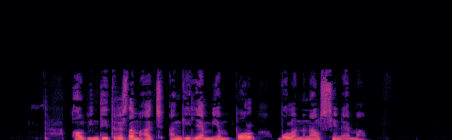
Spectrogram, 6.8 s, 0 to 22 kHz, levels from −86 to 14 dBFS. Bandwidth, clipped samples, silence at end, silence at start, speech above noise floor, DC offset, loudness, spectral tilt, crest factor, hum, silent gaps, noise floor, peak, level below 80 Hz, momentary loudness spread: 11.5 kHz; under 0.1%; 1.35 s; 0.65 s; 53 dB; under 0.1%; -26 LUFS; -5.5 dB/octave; 20 dB; none; none; -78 dBFS; -8 dBFS; -78 dBFS; 13 LU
